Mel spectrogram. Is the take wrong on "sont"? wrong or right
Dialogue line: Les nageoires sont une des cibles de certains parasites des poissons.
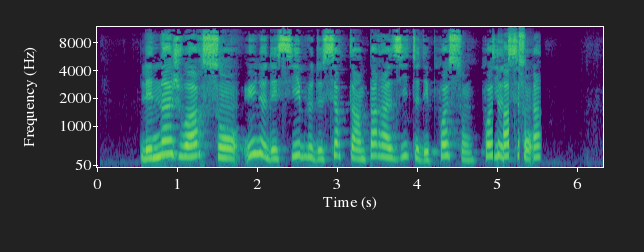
right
